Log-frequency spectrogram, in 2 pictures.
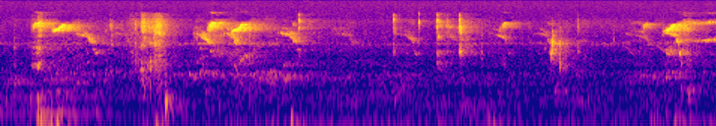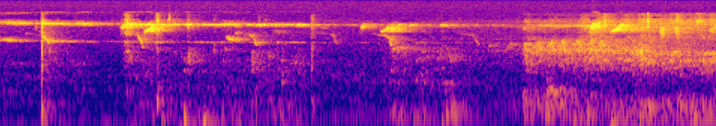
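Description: Faint birds chirping over and over in short, falling calls, with a few light clicks. A steady hiss comes in near the end.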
